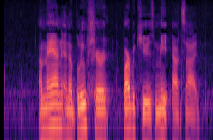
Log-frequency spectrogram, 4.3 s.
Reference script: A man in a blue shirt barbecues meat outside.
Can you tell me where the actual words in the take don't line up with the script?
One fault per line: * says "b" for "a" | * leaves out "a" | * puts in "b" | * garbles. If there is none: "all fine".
all fine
